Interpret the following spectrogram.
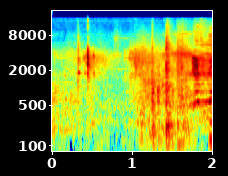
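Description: Pool cue tip striking the cue ball with a sharp click about half a second in, then softer clicks of ball-on-ball contact as a yellow object ball is potted.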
